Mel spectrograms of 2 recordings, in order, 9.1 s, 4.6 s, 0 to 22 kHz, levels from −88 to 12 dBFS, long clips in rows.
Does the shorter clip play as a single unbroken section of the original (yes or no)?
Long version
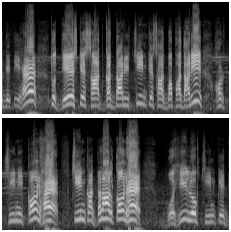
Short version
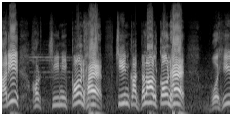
yes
